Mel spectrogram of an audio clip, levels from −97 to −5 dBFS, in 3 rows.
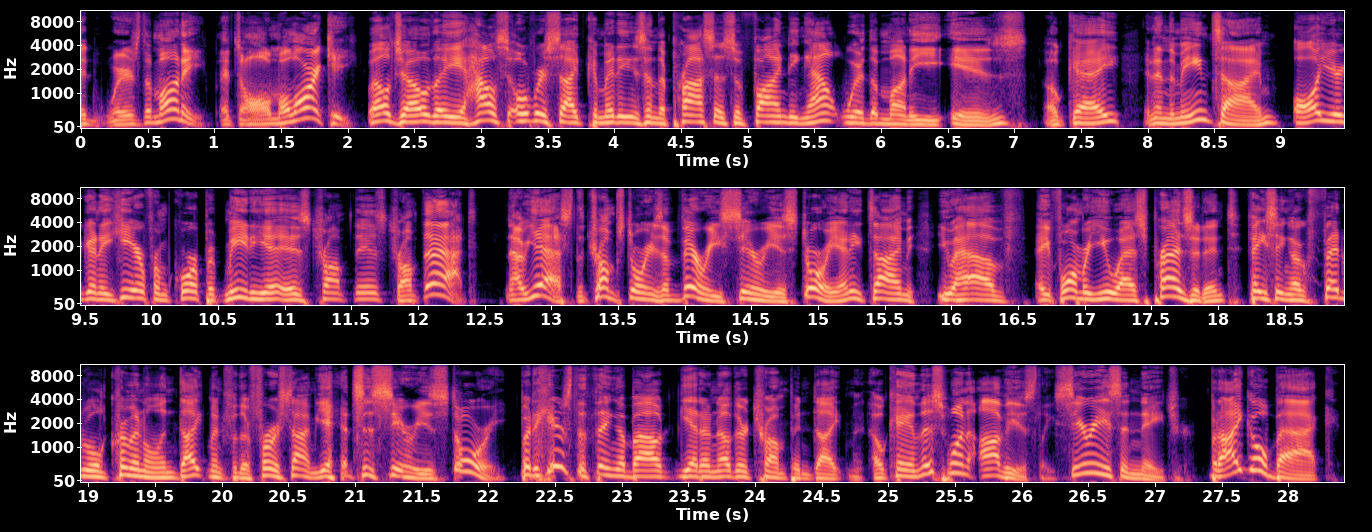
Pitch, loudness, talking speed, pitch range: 165 Hz, -19 LUFS, 195 wpm, 140-190 Hz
